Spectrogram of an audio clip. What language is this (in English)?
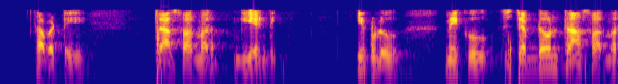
Telugu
